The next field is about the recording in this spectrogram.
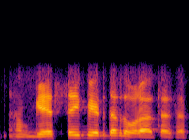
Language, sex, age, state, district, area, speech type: Hindi, male, 30-45, Rajasthan, Karauli, rural, conversation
